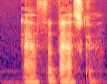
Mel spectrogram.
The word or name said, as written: Athabasca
